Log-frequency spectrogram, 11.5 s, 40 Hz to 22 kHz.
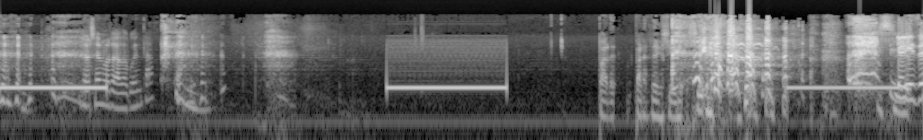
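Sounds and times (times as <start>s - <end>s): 
speech: 0.0s - 0.5s, 1.1s - 3.6s, 7.5s - 11.5s
laughter: 0.0s - 1.0s, 2.0s - 2.9s, 8.4s - 11.2s
telephone ringback tone on an unanswered call: 0.0s - 1.3s, 4.8s - 6.4s, 9.8s - 11.2s.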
